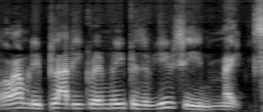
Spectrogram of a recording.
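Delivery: squeaky little comic voice. Describing a funny show, quoting the Grim Reaper's comeback in a squeaky Grim Reaper voice. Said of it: "he's got a really squeaky voice".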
